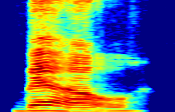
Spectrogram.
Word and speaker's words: Beall: In our 20s, my friend whose name is pronounced Bell, but is spelled Beall, said we must say boldly, we are poets.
